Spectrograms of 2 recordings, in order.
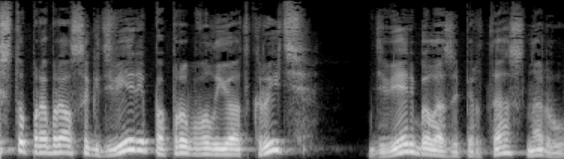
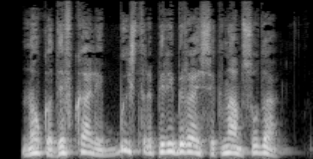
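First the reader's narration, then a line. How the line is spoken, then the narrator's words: Urgent whisper. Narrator (Russian): прошептал Павлыш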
